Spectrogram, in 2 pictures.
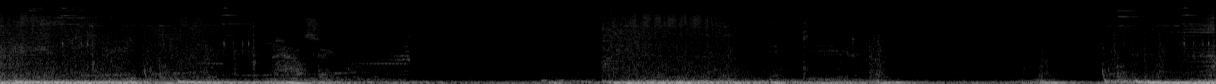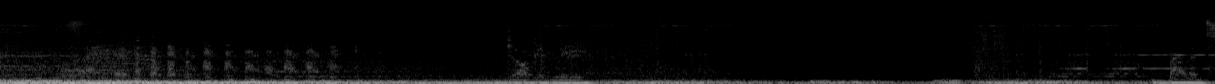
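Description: Magic blasts and clashing weapons crackle and boom in a fast video game battle.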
